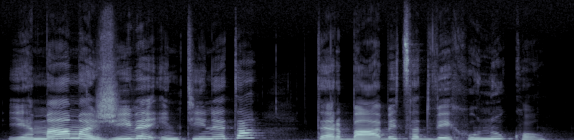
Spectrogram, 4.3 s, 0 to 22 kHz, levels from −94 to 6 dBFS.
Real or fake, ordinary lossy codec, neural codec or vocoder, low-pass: real; none; none; none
